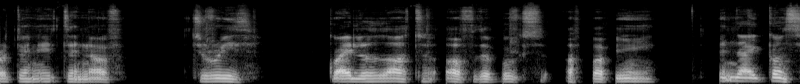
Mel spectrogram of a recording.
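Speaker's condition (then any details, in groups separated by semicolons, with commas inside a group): ALS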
